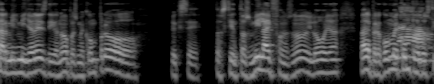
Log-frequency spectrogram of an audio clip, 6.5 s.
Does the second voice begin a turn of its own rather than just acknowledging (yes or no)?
no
